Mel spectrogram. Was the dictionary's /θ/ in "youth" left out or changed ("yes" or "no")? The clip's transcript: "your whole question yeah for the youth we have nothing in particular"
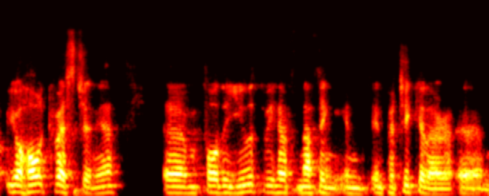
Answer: no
